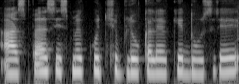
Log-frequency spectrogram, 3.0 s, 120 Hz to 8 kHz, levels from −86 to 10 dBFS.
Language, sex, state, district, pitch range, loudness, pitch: Hindi, female, Madhya Pradesh, Dhar, 205-225 Hz, -17 LUFS, 220 Hz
